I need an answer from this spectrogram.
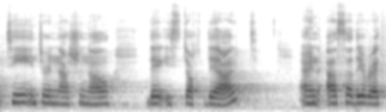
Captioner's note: speaking in foreign language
